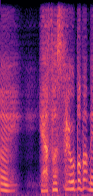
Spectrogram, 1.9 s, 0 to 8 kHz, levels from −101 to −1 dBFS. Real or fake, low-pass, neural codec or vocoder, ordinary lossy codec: fake; none; codec, 16 kHz, about 1 kbps, DyCAST, with the encoder's durations; none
